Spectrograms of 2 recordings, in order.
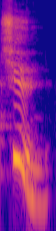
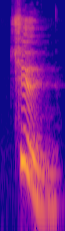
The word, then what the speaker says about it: tune: letter is TI and in American English there is a t sound at the start of the word tune but in British English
